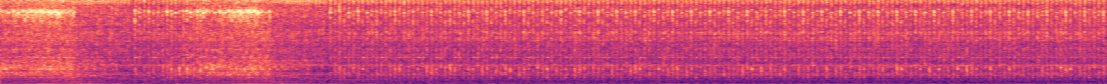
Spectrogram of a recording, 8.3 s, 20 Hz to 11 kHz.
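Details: Toyota 1KZ-TE diesel (Prado/Hilux), cold, after injector and glow plug replacement: even idle clatter at about three and a half beats a second, with no misses or heavy knocks. Normal healthy idle, with a little smoke that is usual when cold.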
